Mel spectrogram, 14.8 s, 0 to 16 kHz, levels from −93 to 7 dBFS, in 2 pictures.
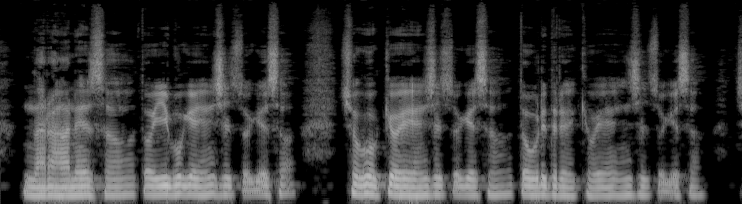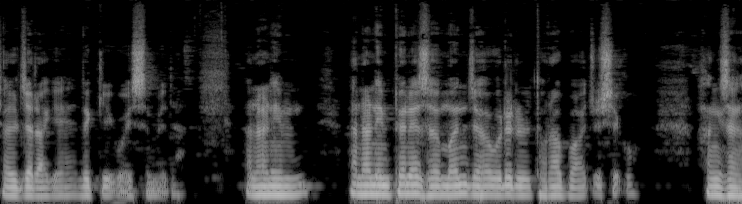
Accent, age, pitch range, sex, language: native, 20-39, 115-145 Hz, male, Korean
